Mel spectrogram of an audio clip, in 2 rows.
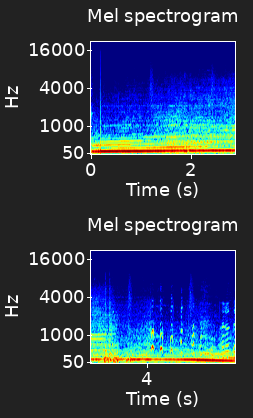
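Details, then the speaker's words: Stock Honda Civic running high boost (about 30 psi mentioned): engine holds a flat, steady pitch, then breaks into a rapid cut-and-catch stutter; the launch control limiter, set to 100, is still active while driving, not only with the clutch in. "right dude it sounds like it's hitting the launch control"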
